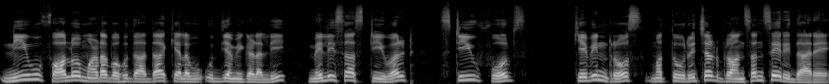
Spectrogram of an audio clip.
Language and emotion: Kannada, neutral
